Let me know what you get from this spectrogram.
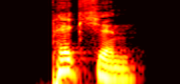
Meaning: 1. packet, pack, package 2. small parcel 3. A specific type of small parcel with a defined maximum weight and size
- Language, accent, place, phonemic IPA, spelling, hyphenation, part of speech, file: German, Germany, Berlin, /ˈpɛkçən/, Päckchen, Päck‧chen, noun, De-Päckchen.ogg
